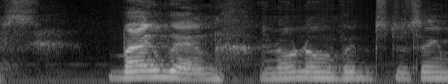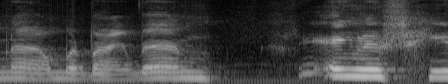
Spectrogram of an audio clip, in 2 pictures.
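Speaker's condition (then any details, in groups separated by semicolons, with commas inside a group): Cerebral palsy with dysarthria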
